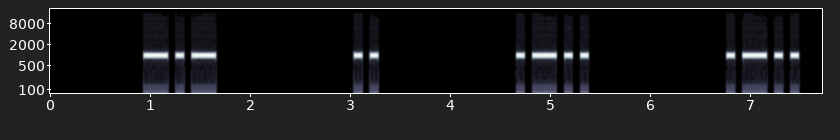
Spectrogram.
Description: Morse code, heard as a keyed tone, about 15 wpm, spaced as for 5 wpm, 1000 Hz. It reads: KILL
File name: qotdfiles / 5wpm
